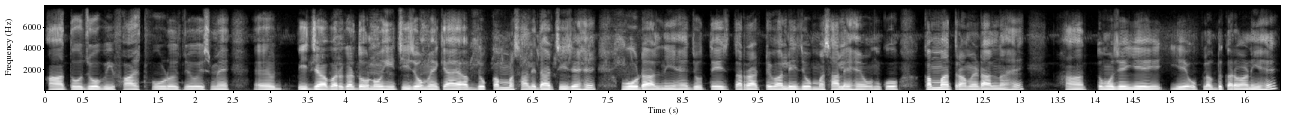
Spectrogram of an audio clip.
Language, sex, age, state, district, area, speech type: Hindi, male, 30-45, Rajasthan, Jaipur, urban, spontaneous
